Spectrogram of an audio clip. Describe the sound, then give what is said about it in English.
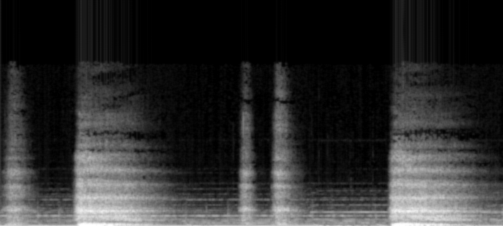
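Deep breathing during a breathwork exercise with no talking: a long heavy breath, two quick short intakes, then another full deep breath, in a slow steady rhythm. “Keep breathing.”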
